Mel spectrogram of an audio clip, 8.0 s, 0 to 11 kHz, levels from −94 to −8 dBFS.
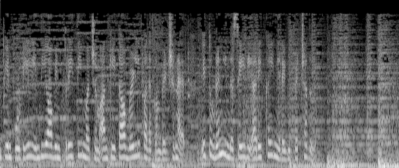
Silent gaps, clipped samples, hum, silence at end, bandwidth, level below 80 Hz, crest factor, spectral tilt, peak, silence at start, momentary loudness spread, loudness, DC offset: none; under 0.1%; none; 0 s; 8.8 kHz; -32 dBFS; 16 dB; -5.5 dB/octave; -10 dBFS; 0 s; 7 LU; -27 LUFS; under 0.1%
